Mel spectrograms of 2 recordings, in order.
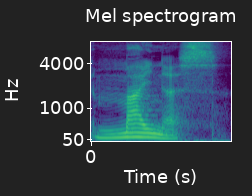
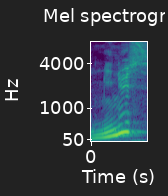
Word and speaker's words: minus: mais ça se prononce minus comme si ça s'écrivait E-U-S si vous préférez, minus, avec l'accentuation qui se fait sur la première syllabe.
